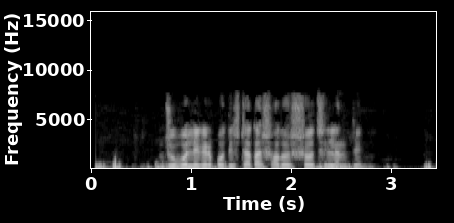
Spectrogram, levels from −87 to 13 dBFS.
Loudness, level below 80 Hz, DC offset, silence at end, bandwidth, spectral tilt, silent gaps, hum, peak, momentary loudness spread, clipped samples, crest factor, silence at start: -19 LUFS; -52 dBFS; under 0.1%; 0.05 s; 8 kHz; -5 dB/octave; none; none; -2 dBFS; 14 LU; under 0.1%; 18 dB; 0.05 s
